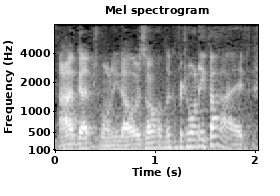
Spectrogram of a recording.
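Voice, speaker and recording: A man's voice: mid-range voice, lively intonation, very fast, slight background noise. Male auctioneer chanting bids, informal. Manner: informal, chatty. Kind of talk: auctioneer's rapid, repetitive bid chant with casual asides.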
